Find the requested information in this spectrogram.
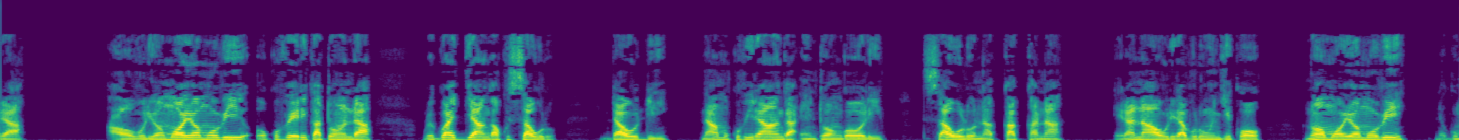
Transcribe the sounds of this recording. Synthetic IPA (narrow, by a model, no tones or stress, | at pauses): ɾa | a̰wo̞βulio̞ːmwo̞ːjo̞ːmuβiokuve̞ːɾikato̞ːnda | lwe̞ɡwaɟːaːŋɡakusawulo̰ | daudi | naːmukuβiɾaːŋɡaʔe̞nto̞ːŋɡo̞ːli | saulonakːakːana | e̞ɾanaːwuliɾaβuluːɲɟiko̞ | no̞ːmwo̞ːjo̞ːmuβi | ne̞̰ɡu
